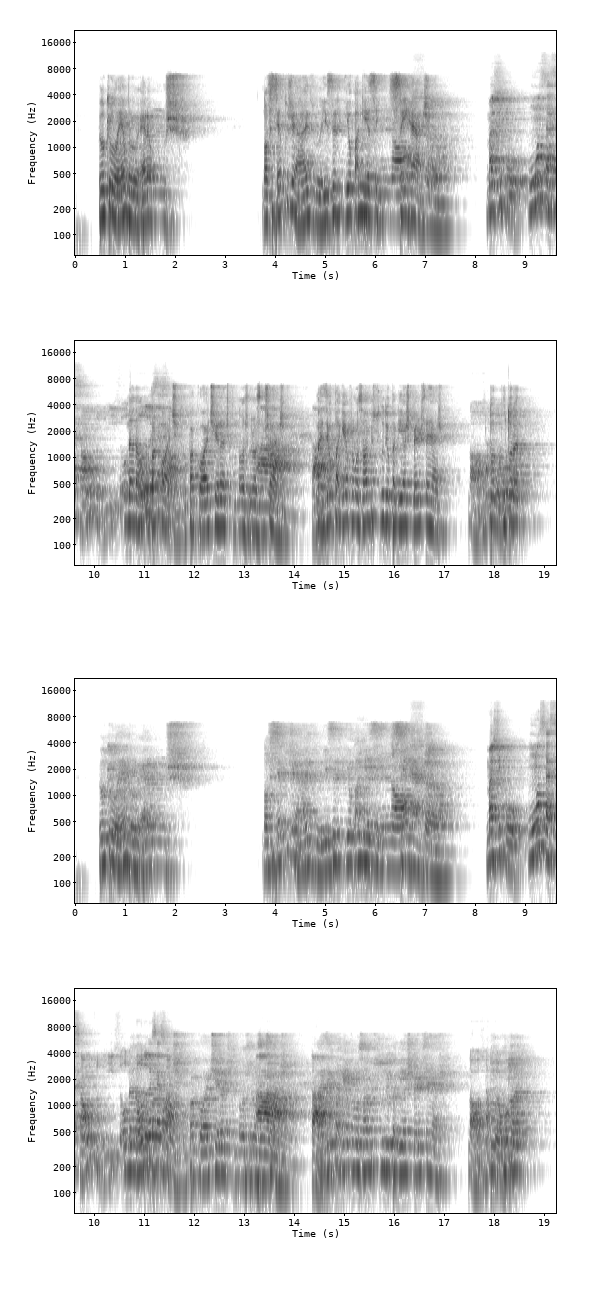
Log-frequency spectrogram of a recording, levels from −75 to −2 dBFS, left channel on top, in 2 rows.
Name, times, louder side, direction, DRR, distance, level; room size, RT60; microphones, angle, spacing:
voice 1, 0.5-2.3 3.7-7.1 10.7-13.8 14.3-17.0 17.8-18.5, left 4 dB, 85° left, 5 dB, 0.4 m, -28 dB
voice 2, 5.6-7.4 8.2-11.8 13.2-14.0 14.3-14.7 17.5-18.5, right 1 dB, 70° right, 0 dB, 0.7 m, -28 dB
4.5 x 2.8 x 2.8 m, 1.2 s
head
